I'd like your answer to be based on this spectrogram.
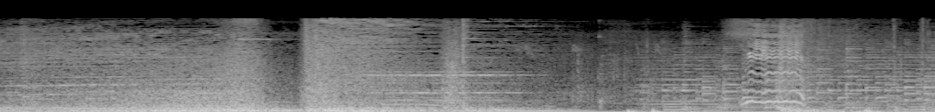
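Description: Cartoonish sheep bleating in the Skylanders video game, a wavering bleat rising near the end over busy game music and effects, loud and close throughout.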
